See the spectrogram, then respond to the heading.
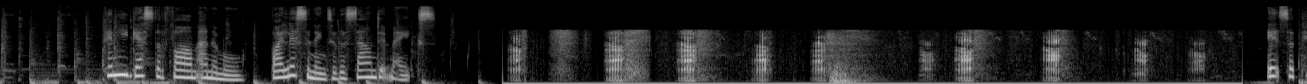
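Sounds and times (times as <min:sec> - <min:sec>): pig grunting: 0:05.0 - 0:12.2.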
